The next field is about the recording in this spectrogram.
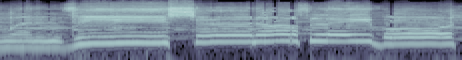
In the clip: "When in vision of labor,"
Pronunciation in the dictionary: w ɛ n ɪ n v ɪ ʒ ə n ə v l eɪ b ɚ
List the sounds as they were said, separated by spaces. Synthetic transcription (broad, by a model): w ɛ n ɪ n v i s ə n ə v l eɪ b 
